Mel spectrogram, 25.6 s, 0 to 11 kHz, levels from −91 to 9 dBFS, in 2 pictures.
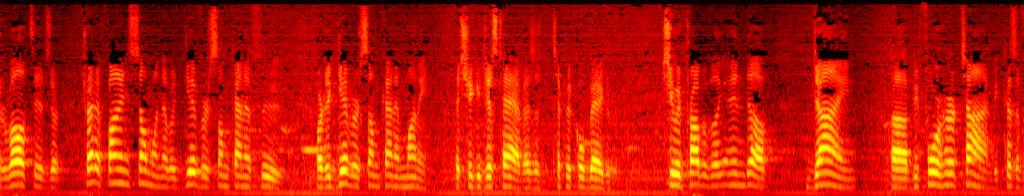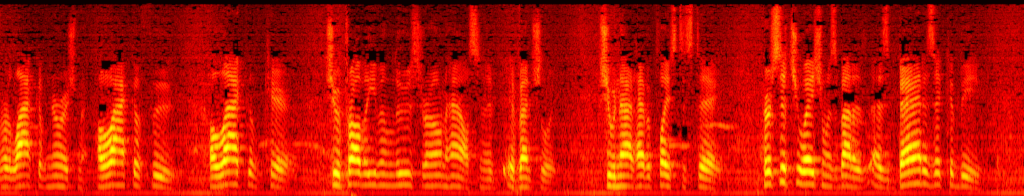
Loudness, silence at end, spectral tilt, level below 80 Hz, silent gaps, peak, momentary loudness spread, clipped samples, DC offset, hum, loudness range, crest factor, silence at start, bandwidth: -22 LUFS; 0 s; -3 dB/octave; -52 dBFS; none; -4 dBFS; 16 LU; under 0.1%; under 0.1%; 60 Hz at -55 dBFS; 3 LU; 18 dB; 0 s; 10.5 kHz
